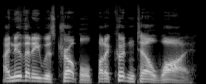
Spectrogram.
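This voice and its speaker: A man's voice: mid-range voice, big pitch swings, fast, fairly bright tone, dry recording, clean studio sound, pitched above the performer's own voice. A man voicing a cantankerous, insult-hurling pensioner in his seventies, telling his story with indignant boasting. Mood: boastful. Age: over 70.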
